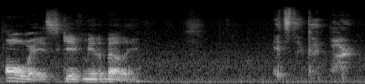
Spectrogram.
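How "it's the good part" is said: hushed, whispered aside; very soft, voiceless confidence; confidential whisper. Acted. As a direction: whisper it like a secret.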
